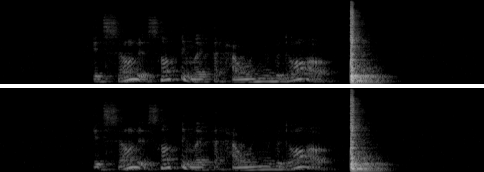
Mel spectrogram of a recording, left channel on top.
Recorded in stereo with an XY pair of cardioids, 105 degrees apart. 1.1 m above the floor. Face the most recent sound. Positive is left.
turn(degrees=30)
